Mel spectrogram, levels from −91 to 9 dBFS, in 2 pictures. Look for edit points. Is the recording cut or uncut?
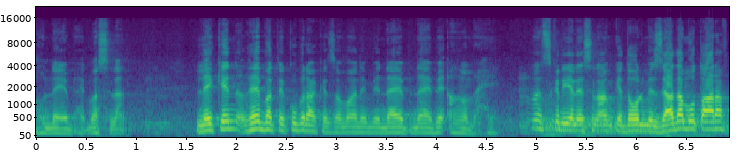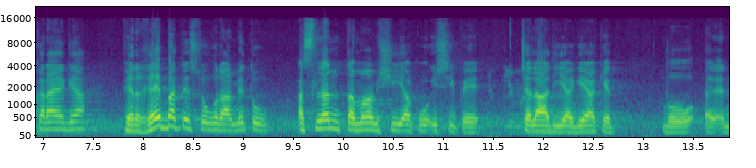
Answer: cut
